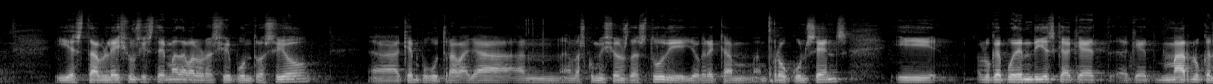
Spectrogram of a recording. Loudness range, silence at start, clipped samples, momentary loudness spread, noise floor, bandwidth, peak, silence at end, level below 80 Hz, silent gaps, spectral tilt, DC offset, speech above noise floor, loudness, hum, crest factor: 4 LU; 0.15 s; under 0.1%; 12 LU; -50 dBFS; 13 kHz; -2 dBFS; 0 s; -62 dBFS; none; -4.5 dB/octave; under 0.1%; 25 dB; -24 LUFS; none; 24 dB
